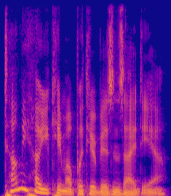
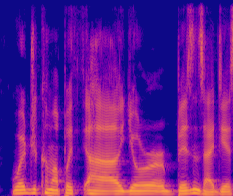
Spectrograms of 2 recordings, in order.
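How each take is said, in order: First: Steady directive statement; stated as a request. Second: Rising question tune on "Where'd you come up with your business idea?"; plain curious question; asked as a question. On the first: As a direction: make "Tell me how you came up with your business idea." a calm falling statement. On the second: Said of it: "instead of saying". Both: Shown as a demonstration.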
